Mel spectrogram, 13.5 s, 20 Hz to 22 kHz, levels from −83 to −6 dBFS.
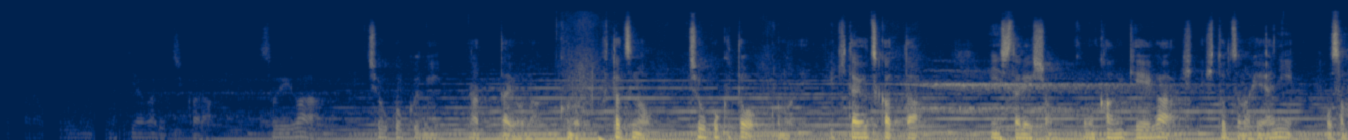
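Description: From the start to 5.06 s, the fade-in suffers truncation distortion on a fade: the gain stage keeps only 10 bits without dither, so the quietest part, worst from 0 to 3.91 s, collapses into a few coarse square steps. It sounds gritty until the rising level smooths out by 5.06 s. On a waveform the low-level portion looks stair-stepped; a spectrogram shows harsh broadband hash rather than clean, gradually rising content.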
